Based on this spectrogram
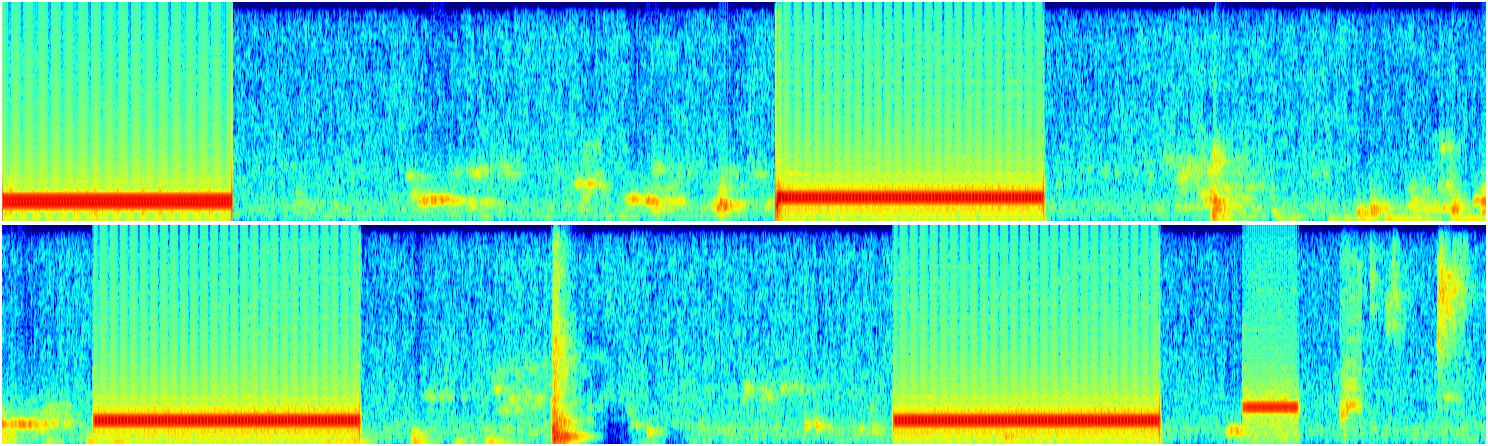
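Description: A steady telephone line tone sounds during a call transfer, coming in four long bursts of about two seconds each. Quiet gaps with faint clicks and rustles separate the bursts.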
